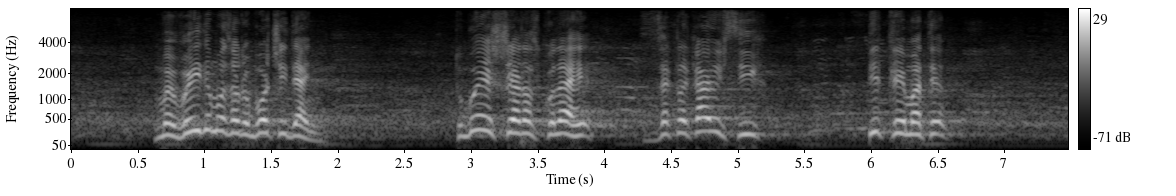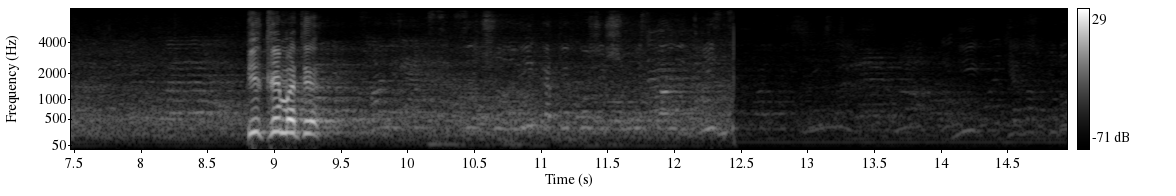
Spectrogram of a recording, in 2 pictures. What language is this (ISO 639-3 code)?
ukr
